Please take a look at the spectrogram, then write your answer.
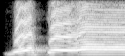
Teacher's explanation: Ujung lidah dengan gusi gigi yang atas.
